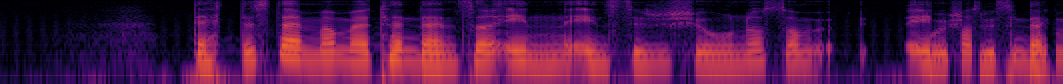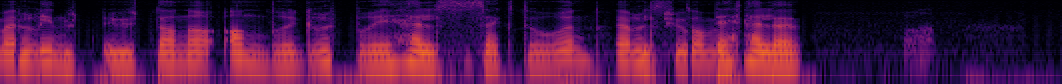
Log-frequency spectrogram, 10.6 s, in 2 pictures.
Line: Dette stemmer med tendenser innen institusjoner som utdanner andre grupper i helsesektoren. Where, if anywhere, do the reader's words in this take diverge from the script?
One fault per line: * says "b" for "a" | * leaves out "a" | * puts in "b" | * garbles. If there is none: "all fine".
* garbles
* garbles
